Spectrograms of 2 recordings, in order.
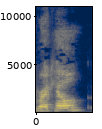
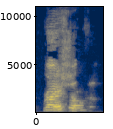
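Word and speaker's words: Reichl: Raquel? Reichel.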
